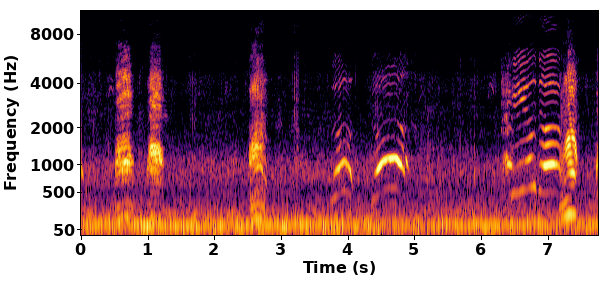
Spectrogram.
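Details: Geese being fed, giving a scattered series of nasal, arched honks, some overlapping, with loud bursts near the end; people talking and a steady low hum run underneath.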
